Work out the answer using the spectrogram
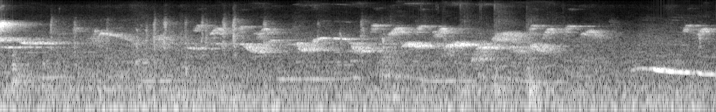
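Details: Chinese hwamei in a singing contest pouring out a rich, continuous song of varied whistled notes, rising and falling slurs tumbling quickly one after another, ending with a lower drawn-out whistle.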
